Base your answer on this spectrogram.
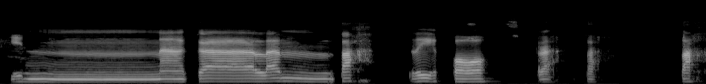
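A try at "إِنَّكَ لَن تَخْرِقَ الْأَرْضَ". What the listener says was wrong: Innakanya satu ketuk aja. Innaka lang tah.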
